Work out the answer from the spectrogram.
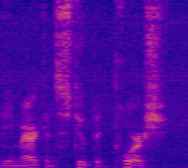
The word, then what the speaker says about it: Porsche: And when the Porsche, sorry, I almost said the American stupid Porsche, it's 2 syllables, Porsche. If you can't do the sh, come on.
